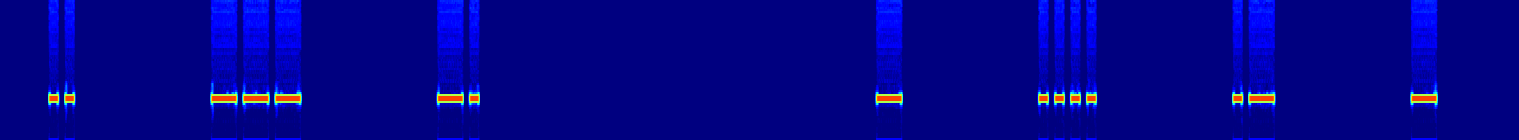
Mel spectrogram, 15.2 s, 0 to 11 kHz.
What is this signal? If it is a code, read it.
Morse code, heard as a keyed tone, about 15 wpm, spaced as for 5 wpm, 1000 Hz. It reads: ION THAT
